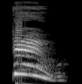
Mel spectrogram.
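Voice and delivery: shouted playful boo; loud boo. Acted. Cub scaring the sunbathing walrus with a loud boo. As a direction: jump out and yell it.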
